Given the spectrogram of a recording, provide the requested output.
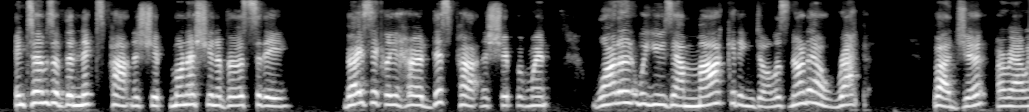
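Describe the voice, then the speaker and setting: A woman's high-pitched voice with a bright, sharp tone and an Australian accent, at a moderate pace, in dry, close sound without echo. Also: very clean recording, silent background. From Australia, Sydney/Brisbane. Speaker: podcaster and business owner. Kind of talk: panel discussion.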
